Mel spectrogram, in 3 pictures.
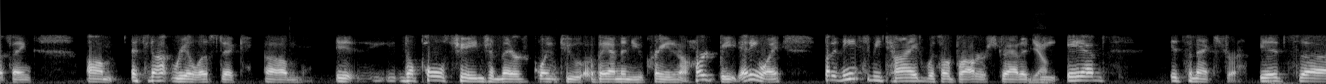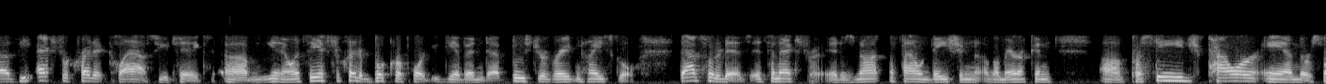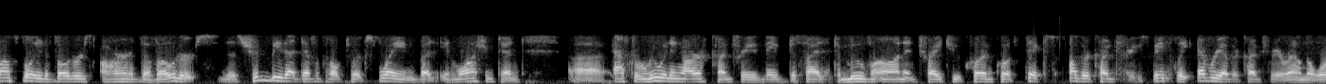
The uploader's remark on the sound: joins by phone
